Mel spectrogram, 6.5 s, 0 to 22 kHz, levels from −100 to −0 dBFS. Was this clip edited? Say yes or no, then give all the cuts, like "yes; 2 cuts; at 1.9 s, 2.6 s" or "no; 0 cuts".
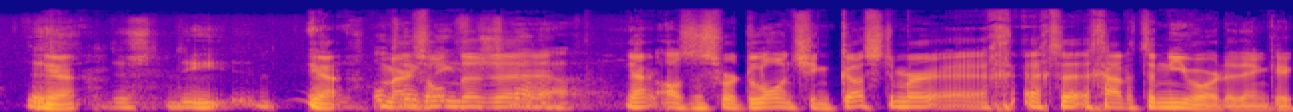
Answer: yes; 3 cuts; at 1.9 s, 3.3 s, 5.2 s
